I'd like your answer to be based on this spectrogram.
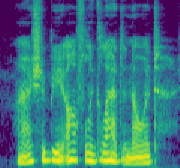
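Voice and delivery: weary, tired, worn-out, pitched a little high. A mother answers her insistent son, wearily. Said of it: "she said wearily".

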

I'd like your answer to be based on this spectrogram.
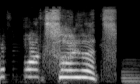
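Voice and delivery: very high, loud, panicky voice. Game narrator voices the ship's captain, whose panic is heard; panicked captain. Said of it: "You hear panic in the captain's voice".

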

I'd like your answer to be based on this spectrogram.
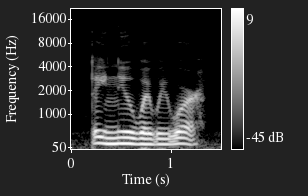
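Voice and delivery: plain reading voice

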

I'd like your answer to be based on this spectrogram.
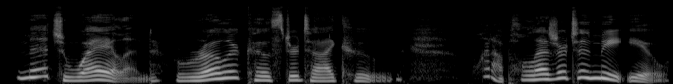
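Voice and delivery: sultry, sexy, throaty delivery. Narrator reads a woman in a VIP lounge greeting a roller coaster tycoon, sexy, throaty voice. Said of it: "the woman said in a sexy, throaty voice".

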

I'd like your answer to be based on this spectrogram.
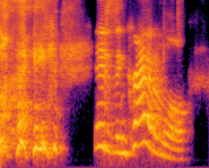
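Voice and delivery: high, loud, bright laugh full of delight.

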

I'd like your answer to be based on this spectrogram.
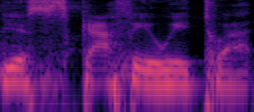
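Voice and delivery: Scots-accented delivery. Asked to do their Scottish accent, the speaker obliges: Scottish accent. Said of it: "Do your Scottish accent".

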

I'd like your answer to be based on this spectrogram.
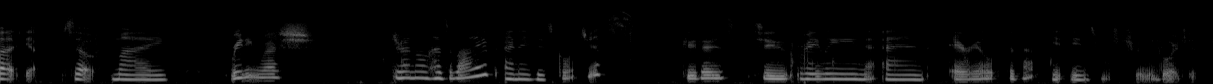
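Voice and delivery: very quiet voice. Recording late at night while everyone else is in bed, very quiet voice. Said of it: "I'm being really quiet right now".

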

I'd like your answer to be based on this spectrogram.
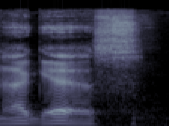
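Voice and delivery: thick-voiced, slurred, blurred grunt. Narrator reads a silent man's first reply when asked if he's okay: thick slurred grunt. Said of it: "he grunted, his voice thick and his words blurred".

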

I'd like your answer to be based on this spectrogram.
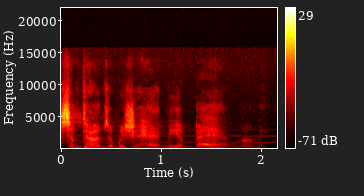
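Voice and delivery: low mumble, half under the breath. Retelling what a little boy said to his mama: imitating mumbling under breath. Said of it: "he just kinda mumbles under his breath".

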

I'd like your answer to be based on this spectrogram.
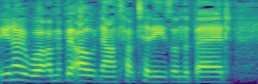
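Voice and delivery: usual speaking voice

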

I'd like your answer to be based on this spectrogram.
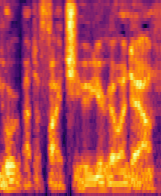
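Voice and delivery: stern voice. Showing one way to answer an enemy at the Alamo: stern voice. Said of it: "walk out with a stern voice".

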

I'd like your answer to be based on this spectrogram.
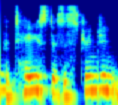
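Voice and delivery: ordinary delivery

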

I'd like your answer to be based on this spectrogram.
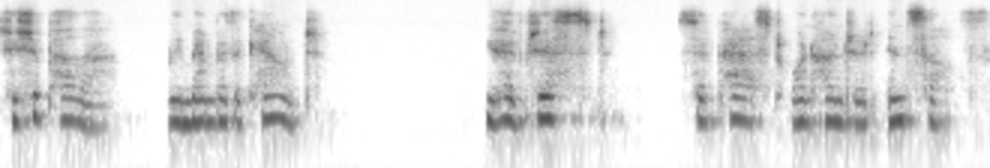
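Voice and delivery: quiet, composed, calm delivery. Retelling one man's answer to another who keeps insulting him, retelling quiet, calm words. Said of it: "say quietly and calmly".

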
